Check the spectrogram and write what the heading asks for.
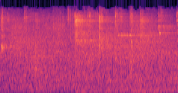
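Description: Table tennis rally: the plastic ball gives a few sharp ticks as it is struck by the rackets and bounces on the table, against a steady background of a large hall.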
